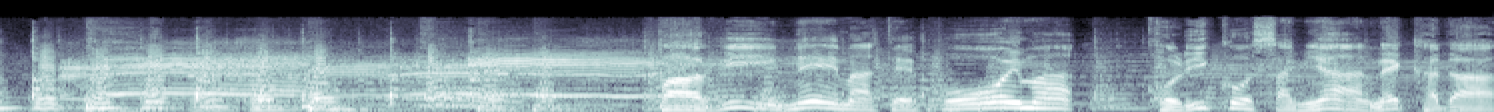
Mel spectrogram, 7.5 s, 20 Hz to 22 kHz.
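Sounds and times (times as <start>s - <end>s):
sheep bleating: 0.2s - 4.0s, 6.0s - 7.4s
speech: 3.4s - 7.4s.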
